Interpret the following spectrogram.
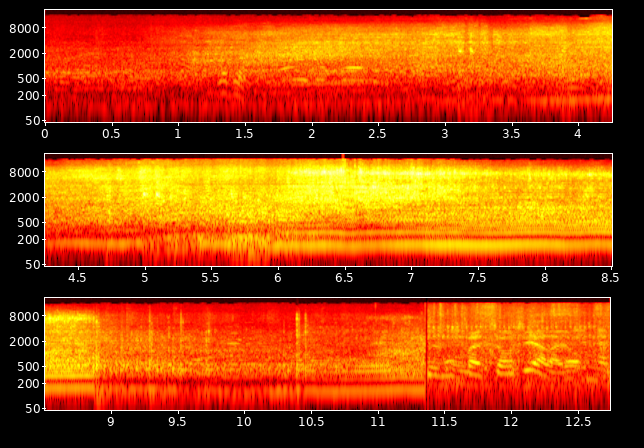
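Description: Mitsubishi Lancer Evolution rally car approaching and passing at speed on a snowy gravel stage. Its turbocharged four-cylinder engine is driven hard, with tyre and road noise, growing louder to a peak between about six and nine seconds. The sound cuts off suddenly there, leaving a fainter engine note.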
